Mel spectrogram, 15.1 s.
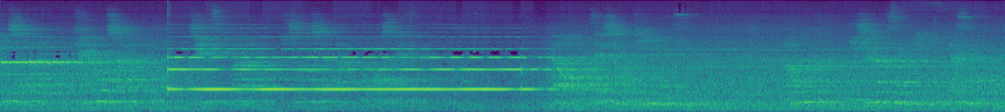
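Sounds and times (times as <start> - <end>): train rail rumble: 0.0 - 15.0
horn-like warning tone: 2.5 - 8.5.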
